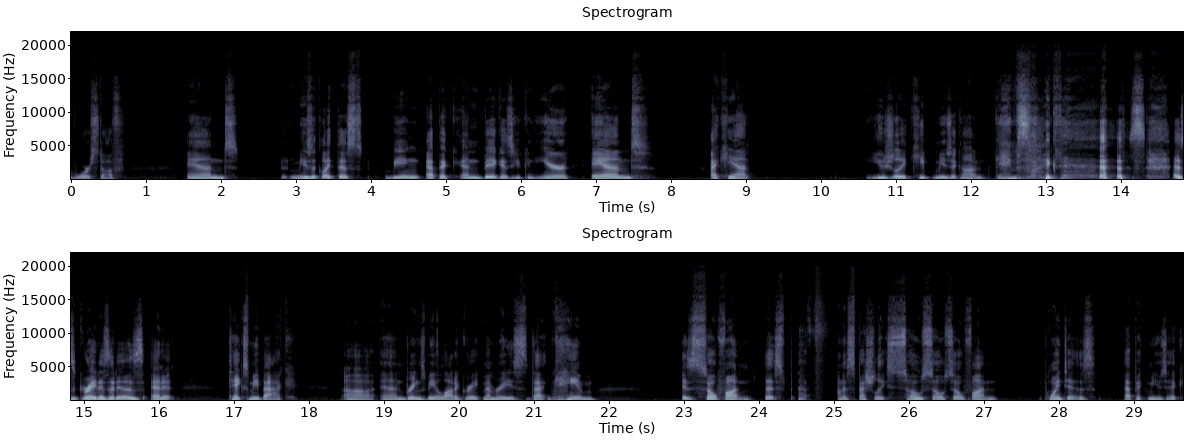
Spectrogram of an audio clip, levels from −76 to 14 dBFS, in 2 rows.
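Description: Right after "is so fun that", from 24.35 to 24.73 s, the speech turns choppy and robotic. That's repeated packet loss: four short holes, the longest 60 ms, adding up to about 140 ms of audio gone. Each gap gets patched by stretching the last bit of sound, so over a third of that stretch is really concealment. That's what gives it the robotic, stuttering edge.

Almost immediately after, at 24.77 s, there's a longer hole lasting until 25.07 s, just before "especially so so so". This one is most likely a long network dropout. Roughly 280 ms never arrived. The receiver carried the last sound forward as a fading buzz, and the final 100 ms or so is plain silence. Then the speech picks up again with that piece simply missing.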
